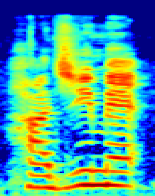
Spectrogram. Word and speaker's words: 一: Tem o nome de menino. Hajime. Escreve assim, ichi. E a pronúncia é hajime.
